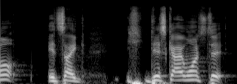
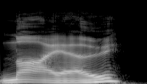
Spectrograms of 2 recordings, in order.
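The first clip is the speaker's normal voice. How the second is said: put-on "no" low and drawn-out, Australian accent. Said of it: "That's what it is with no".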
